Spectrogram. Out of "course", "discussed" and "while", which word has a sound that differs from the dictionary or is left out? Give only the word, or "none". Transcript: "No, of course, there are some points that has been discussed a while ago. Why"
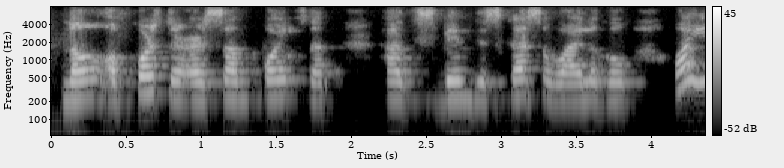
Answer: none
